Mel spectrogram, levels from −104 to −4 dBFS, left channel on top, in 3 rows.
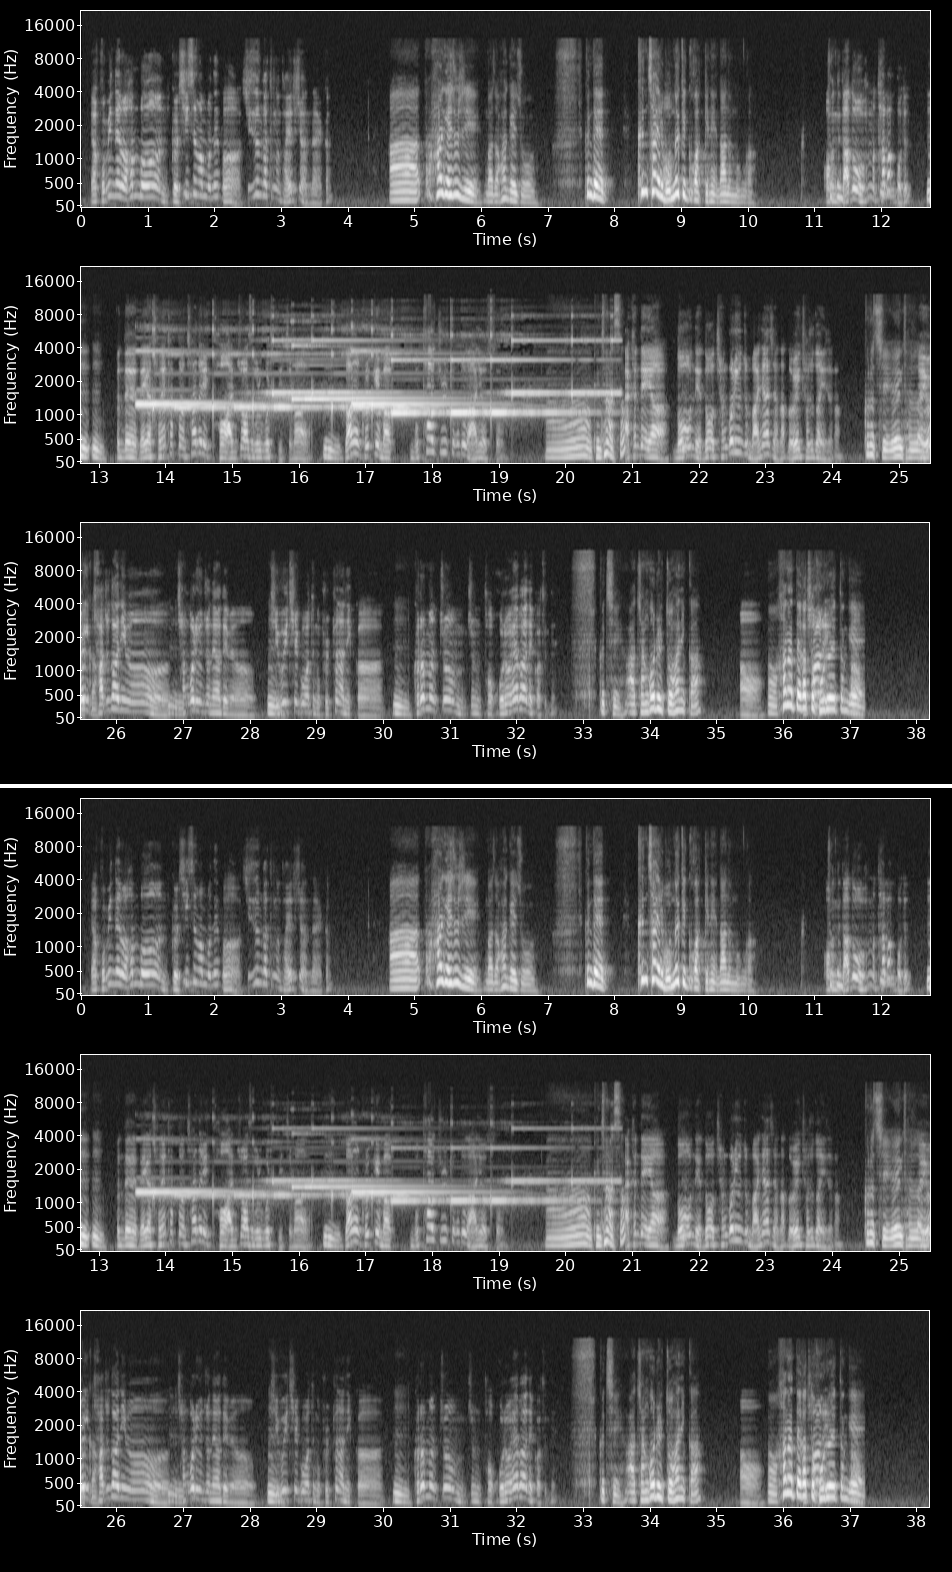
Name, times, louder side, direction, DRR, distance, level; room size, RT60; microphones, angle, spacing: voice 1, 0.2-3.8 8.7-8.9 11.1-12.5 13.3-16.2 16.7-19.1 20.5-20.6 20.9-24.2 25.3-30.0 30.5-32.6 35.4-35.7 36.3-36.7 37.0-37.2, left 2 dB, 60° left, 4.5 m, -28 dB
voice 2, 4.6-6.8 7.2-7.9 8.4-10.1 11.3-11.4 12.0-12.1 12.7-13.1 16.4-16.7 19.7-20.9 21.7-21.8 24.5-25.5 26.8-27.0 28.3-28.5 30.2-30.4 32.9-34.8 35.8-37.2, equal, 5° left, 2.6 m, -20 dB
sound 1, 13.6-20.9, left 7 dB, 85° left, 0.7 m, -20 dB
head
